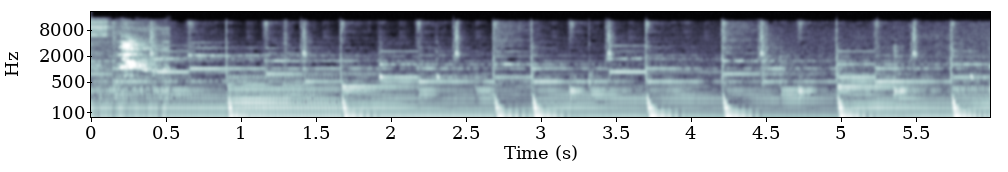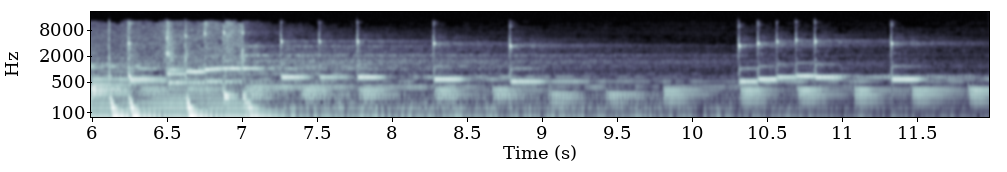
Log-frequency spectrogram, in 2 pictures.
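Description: A Pomeranian puppy gives sharp yips and soft whimpers over a bright, tinkling electronic melody that dominates the mix, with the barks sounding fairly close.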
